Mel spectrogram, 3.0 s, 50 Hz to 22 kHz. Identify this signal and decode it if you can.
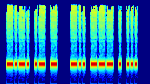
Morse code, heard as a keyed tone, about 30 wpm, 1000 Hz. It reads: CAT DOES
